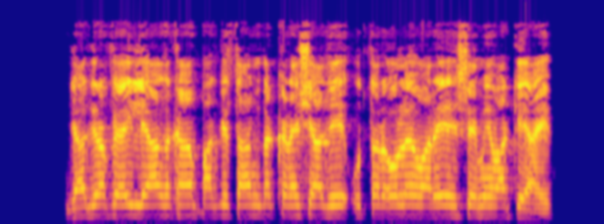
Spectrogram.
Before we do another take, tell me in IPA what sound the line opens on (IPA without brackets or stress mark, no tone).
d͡ʑ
